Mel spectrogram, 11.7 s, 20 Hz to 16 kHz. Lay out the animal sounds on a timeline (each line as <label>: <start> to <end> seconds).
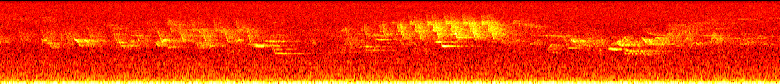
Ovenbird (Seiurus aurocapilla): 0.0 to 3.9 seconds
American Robin (Turdus migratorius): 0.5 to 3.6 seconds
Wood Thrush (Hylocichla mustelina): 3.7 to 4.6 seconds
Ovenbird (Seiurus aurocapilla): 5.0 to 7.7 seconds
Wood Thrush (Hylocichla mustelina): 5.3 to 6.1 seconds
Wood Thrush (Hylocichla mustelina): 6.4 to 7.2 seconds
Black-capped Chickadee (Poecile atricapillus): 7.6 to 8.6 seconds
Rose-breasted Grosbeak (Pheucticus ludovicianus): 7.7 to 11.6 seconds
Scarlet Tanager (Piranga olivacea): 8.5 to 11.0 seconds
Wood Thrush (Hylocichla mustelina): 9.0 to 10.0 seconds
Black-throated Blue Warbler (Setophaga caerulescens): 9.5 to 10.8 seconds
